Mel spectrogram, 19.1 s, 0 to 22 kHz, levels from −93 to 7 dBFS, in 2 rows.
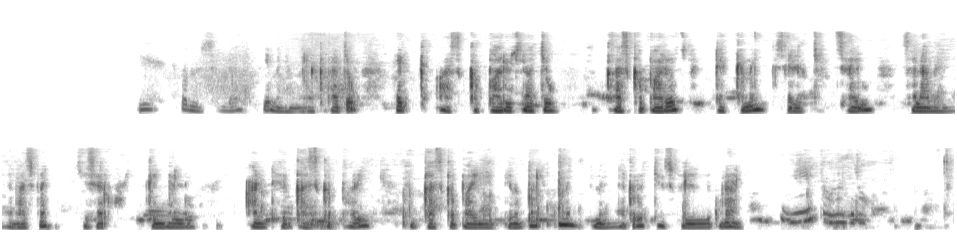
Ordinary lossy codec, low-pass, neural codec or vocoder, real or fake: MP3, 64 kbps; 7.2 kHz; none; real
